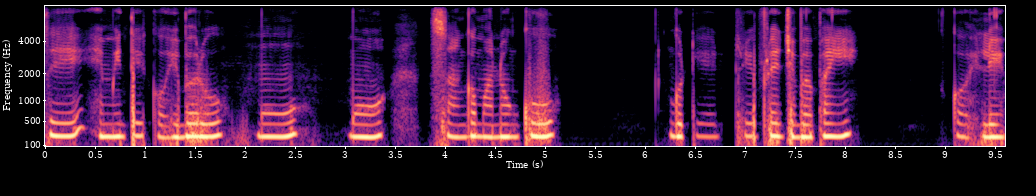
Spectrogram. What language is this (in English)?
Odia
